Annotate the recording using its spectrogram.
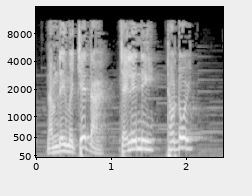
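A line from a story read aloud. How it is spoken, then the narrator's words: Shouting. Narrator (Vietnamese): quát lên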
